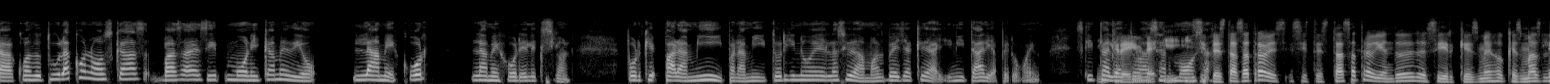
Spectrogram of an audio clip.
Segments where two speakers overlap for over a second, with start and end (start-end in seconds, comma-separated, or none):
10.9-12.2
